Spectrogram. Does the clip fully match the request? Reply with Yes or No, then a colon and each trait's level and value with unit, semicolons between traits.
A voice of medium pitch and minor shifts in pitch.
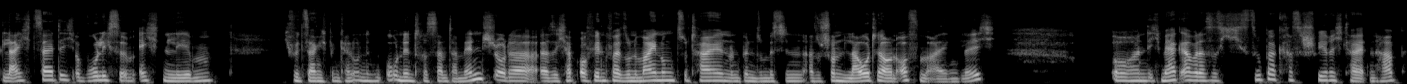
No: medium, 170 Hz; average, 3.3 semitones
